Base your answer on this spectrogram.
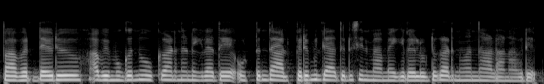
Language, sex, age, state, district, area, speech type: Malayalam, female, 30-45, Kerala, Thrissur, urban, spontaneous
